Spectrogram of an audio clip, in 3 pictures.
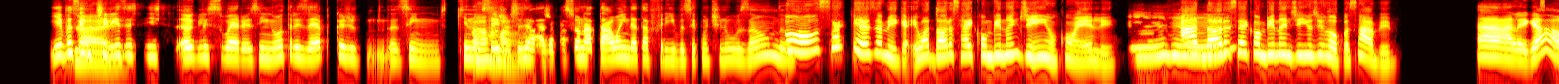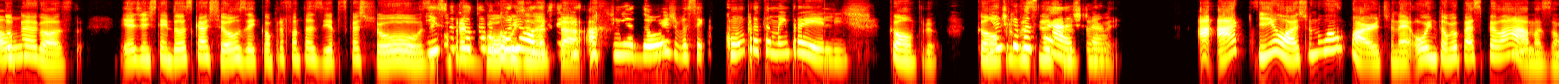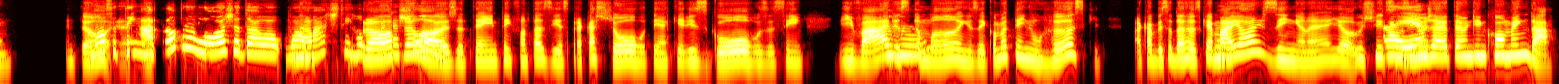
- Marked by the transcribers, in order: in English: "ugly sweaters"; stressed: "Com certeza"; laugh
- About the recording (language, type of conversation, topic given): Portuguese, podcast, Me conta uma tradição de família que você mantém até hoje?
